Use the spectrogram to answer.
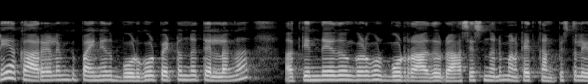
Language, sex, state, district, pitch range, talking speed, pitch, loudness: Telugu, female, Telangana, Hyderabad, 180-210 Hz, 155 wpm, 200 Hz, -16 LUFS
